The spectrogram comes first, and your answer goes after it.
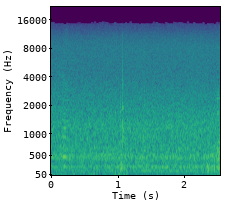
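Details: Honey bees at a summer apiary pavilion holding several colonies while beekeeping work goes on; a dense, steady buzzing hum fills the whole stretch without pause, with a couple of brief louder swells.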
